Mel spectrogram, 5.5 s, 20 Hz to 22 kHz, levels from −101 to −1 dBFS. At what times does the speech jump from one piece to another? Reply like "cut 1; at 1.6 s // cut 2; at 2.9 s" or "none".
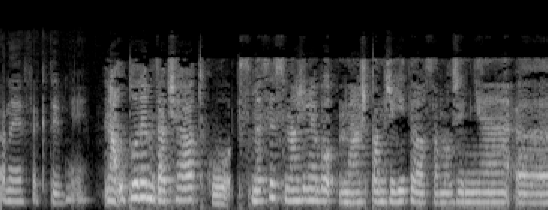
cut 1; at 0.9 s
